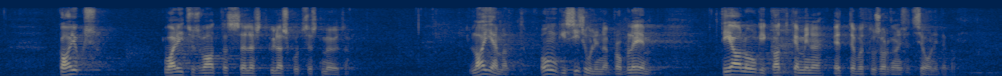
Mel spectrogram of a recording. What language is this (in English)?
Estonian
